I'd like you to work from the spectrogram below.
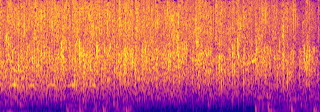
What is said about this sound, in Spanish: A quien brindo, eh, pido un fuerte, fuerte, fuerte, fuerte aplauso para su majestad que acaba de llegar. ¡Fuerte el aplauso!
